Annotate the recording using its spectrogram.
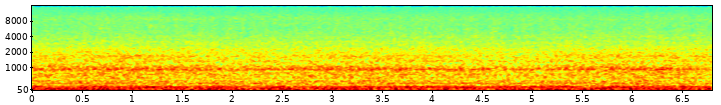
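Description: A locomotive engine hums steadily at idle.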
